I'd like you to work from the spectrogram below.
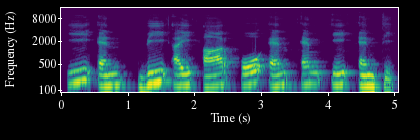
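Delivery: very slow, letter by letter; spelled out slowly. Shown as a demonstration. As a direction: dictate "ई एन वी आई आर ओ एन एम ई एन टी" letter by letter. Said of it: "इस तरह होता है इसका spelling.". (अक्षर-अक्षर धीरे-धीरे बोलें)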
